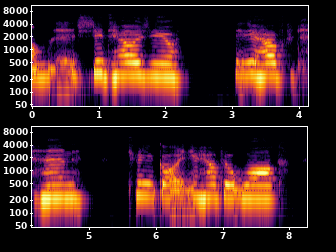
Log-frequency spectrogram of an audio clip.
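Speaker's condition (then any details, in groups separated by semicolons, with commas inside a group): Cerebral palsy; spasticity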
